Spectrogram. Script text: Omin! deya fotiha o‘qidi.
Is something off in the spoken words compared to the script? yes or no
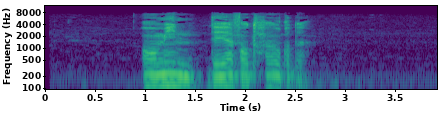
no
